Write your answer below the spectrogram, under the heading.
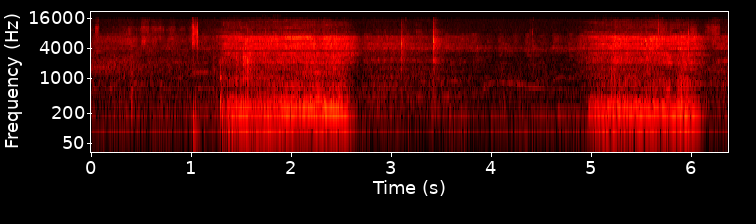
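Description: Two loud, harsh, rattling snores on the in-breath, about 3.5 seconds apart, in a small quiet room.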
